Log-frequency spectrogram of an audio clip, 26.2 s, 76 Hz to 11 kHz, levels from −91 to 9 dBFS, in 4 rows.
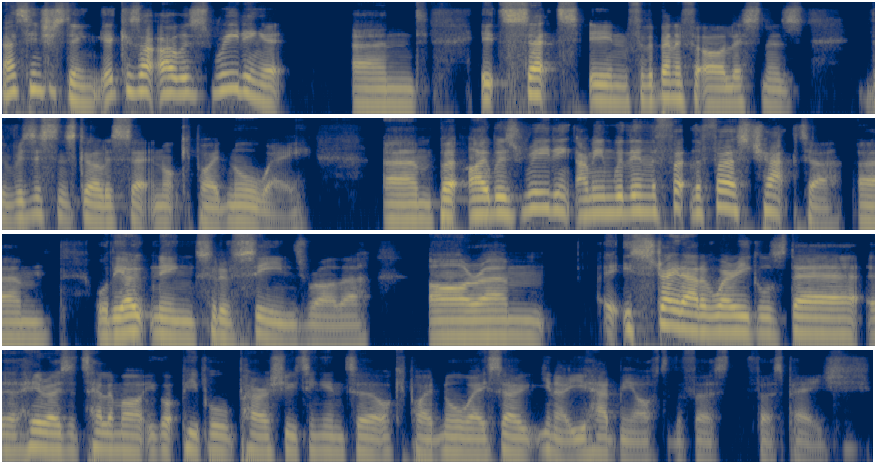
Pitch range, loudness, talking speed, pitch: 120-150 Hz, -24 LUFS, 180 wpm, 130 Hz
